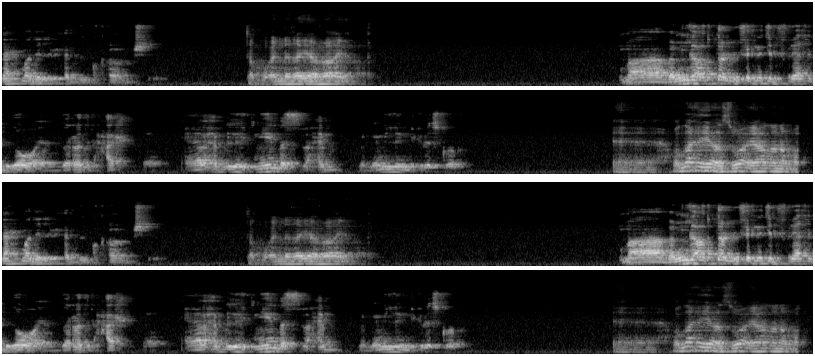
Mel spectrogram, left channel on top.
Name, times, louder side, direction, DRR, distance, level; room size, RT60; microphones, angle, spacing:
voice 1, 0.0-1.5 6.2-9.7 9.9-12.7, right 2 dB, 20° right, 2.7 m, -21 dB
voice 2, 2.4-3.6 14.2-16.1, left 3 dB, 45° left, 0.4 m, -21 dB
11.0 x 11.0 x 2.7 m
head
